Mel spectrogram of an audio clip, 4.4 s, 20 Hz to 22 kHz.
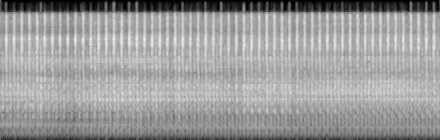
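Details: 1998 Honda Civic cold start: loud, rapid, heavy metallic knock hammering steadily at idle, about two or three blows a second; severe rod knock from a badly worn rod bearing.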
